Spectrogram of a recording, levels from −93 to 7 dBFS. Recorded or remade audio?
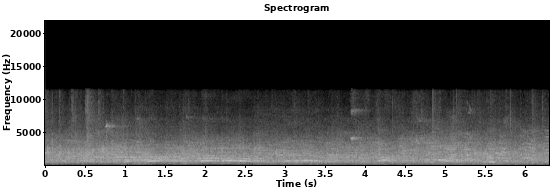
remade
